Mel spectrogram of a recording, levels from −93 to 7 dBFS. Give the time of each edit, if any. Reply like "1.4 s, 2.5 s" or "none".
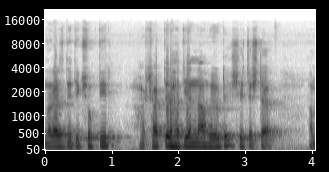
none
